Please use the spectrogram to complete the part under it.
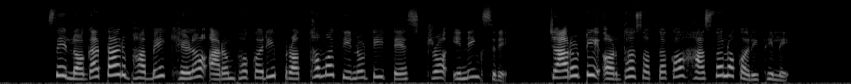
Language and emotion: Odia, neutral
